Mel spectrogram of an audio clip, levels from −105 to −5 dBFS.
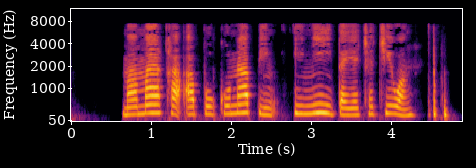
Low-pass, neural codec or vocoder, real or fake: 7.2 kHz; none; real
